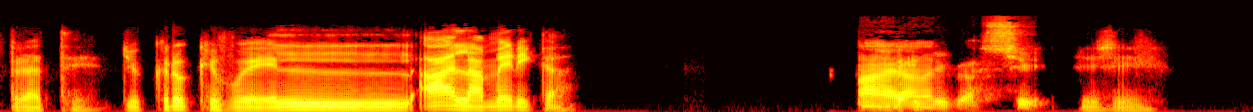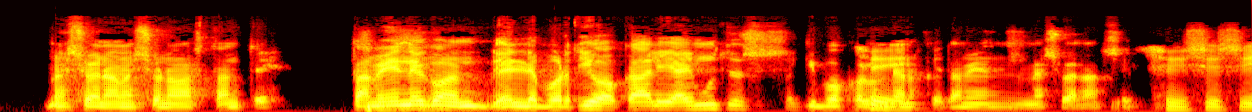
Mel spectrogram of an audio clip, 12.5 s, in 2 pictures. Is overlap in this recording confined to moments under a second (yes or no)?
yes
